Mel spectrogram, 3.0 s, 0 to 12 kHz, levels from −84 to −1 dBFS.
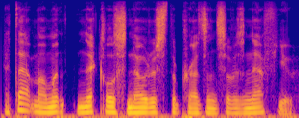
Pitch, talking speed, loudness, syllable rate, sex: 105 Hz, 200 wpm, -15 LUFS, 6.4 syllables/s, male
